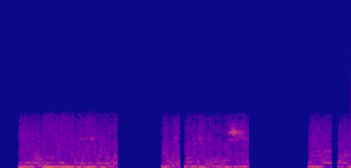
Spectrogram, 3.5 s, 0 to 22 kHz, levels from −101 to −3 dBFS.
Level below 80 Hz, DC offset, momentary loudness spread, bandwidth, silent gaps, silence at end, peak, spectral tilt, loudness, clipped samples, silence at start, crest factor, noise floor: -88 dBFS; under 0.1%; 12 LU; 7.4 kHz; 1.19-1.60 s, 2.50-3.07 s, 3.32-3.37 s; 0 s; -40 dBFS; -4.5 dB/octave; -57 LUFS; under 0.1%; 0.2 s; 16 dB; under -90 dBFS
